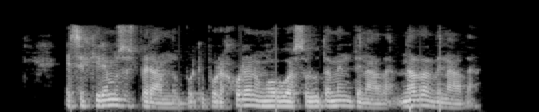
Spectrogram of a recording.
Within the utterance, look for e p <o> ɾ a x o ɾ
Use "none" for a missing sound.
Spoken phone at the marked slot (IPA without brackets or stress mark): o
